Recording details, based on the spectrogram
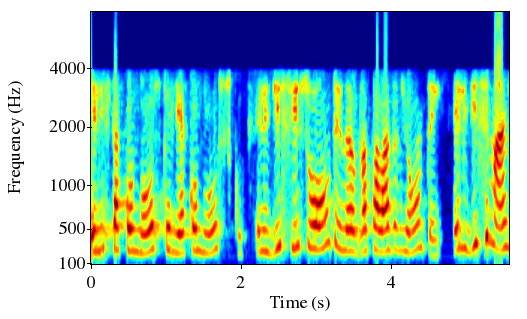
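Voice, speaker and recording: This woman speaks at a fairly slow pace with a high pitch. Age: 60s. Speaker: prayer group coordinator. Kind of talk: testimony and preaching. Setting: online radio broadcast.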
